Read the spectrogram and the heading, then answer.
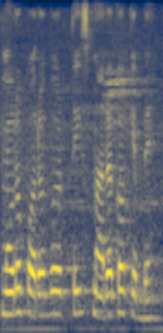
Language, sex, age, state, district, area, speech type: Odia, female, 30-45, Odisha, Ganjam, urban, read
